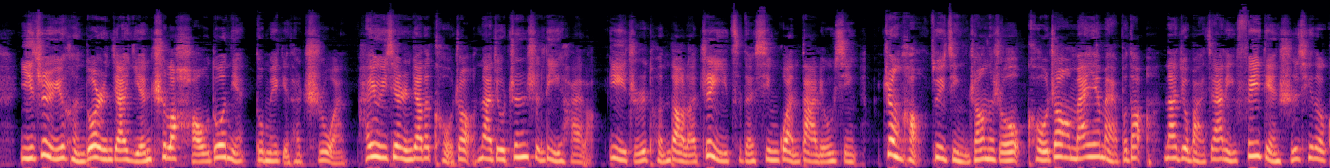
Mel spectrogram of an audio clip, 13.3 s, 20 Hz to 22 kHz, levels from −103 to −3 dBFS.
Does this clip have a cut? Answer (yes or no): no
